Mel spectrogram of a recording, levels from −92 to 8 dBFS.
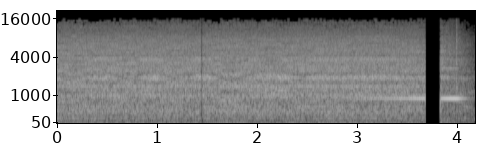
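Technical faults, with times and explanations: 1.45–1.47 s and 3.69–3.86 s, Bluetooth dropout: the audio cuts out abruptly for about 14 ms, then 154 ms, likely lost wireless packets. It shows as flat waveform gaps and blank spectrogram columns.
2.85 s to the end, loudspeaker feedback squeal: a pure 893 Hz tone builds up over about a second to around 5 dB above the sound as the mic-to-speaker loop runs away. It shows as one bright horizontal spectrogram line.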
